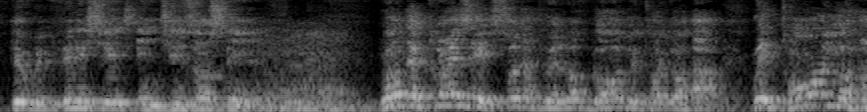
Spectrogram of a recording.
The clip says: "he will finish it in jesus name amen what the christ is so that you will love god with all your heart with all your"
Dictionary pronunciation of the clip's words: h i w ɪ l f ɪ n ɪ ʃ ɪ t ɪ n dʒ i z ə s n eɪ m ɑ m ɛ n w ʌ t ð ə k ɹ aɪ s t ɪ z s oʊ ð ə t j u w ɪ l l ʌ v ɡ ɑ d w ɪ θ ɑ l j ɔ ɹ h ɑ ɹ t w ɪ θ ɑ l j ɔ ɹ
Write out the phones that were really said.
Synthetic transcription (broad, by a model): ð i w ɪ l f ɪ n ɪ ʃ ɪ t ɪ n dʒ i z ə s n eɪ m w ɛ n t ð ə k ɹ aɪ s ɪ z s oʊ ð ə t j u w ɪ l l ʌ v ɡ ɑ d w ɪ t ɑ j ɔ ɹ h ɑ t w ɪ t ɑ n j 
